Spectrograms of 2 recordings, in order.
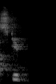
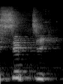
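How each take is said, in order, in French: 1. Le mot commence par un son sk. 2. Le mot commence par un son s simple. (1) "pas sceptique" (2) "S-C-E, ça ne fait pas ce ça fait C. On dit sceptique"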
